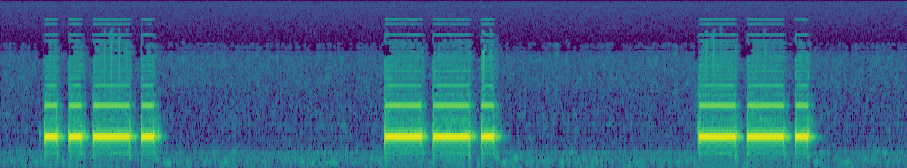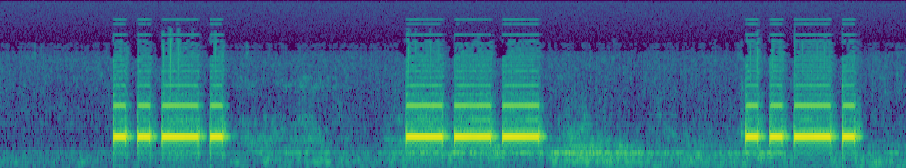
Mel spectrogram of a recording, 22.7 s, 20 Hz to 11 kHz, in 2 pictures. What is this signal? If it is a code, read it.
Morse code, heard as a keyed tone, about 8 wpm, 650 Hz. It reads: F G G F O F
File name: jh8cbh / 2023cw / review1-4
